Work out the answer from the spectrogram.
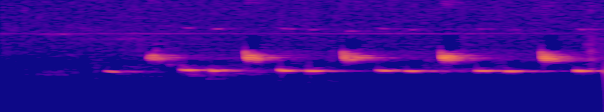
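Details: Wintertime bird calling after a brief silence: high, sharp chirps repeated roughly twice a second, alternating with thin lower whistled notes in an even, steady rhythm.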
